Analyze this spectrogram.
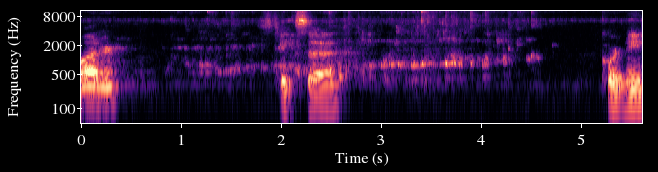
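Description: Water pours into a glass, rising in pitch as it fills.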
